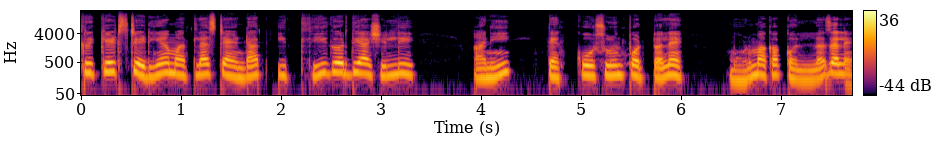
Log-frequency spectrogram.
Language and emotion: Goan Konkani, fearful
